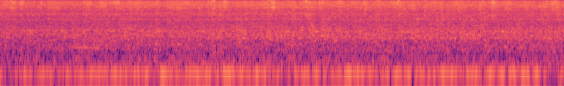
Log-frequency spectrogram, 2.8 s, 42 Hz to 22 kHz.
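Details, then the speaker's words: 1971 Plymouth Road Runner V-code 440 Six Pack on a cold start: steady, even low V8 rumble at idle with no ticking, pinging or knocking. Engine sounds healthy; normal idle. "Engine sounds nice, don't hear any unusual pinging, no unusual knocking."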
